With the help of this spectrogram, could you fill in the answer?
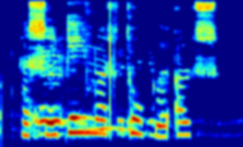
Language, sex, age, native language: Icelandic, male, 10, Icelandic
